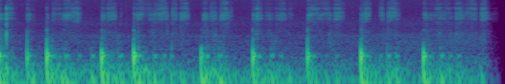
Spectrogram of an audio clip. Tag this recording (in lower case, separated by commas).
domestic sounds, writing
